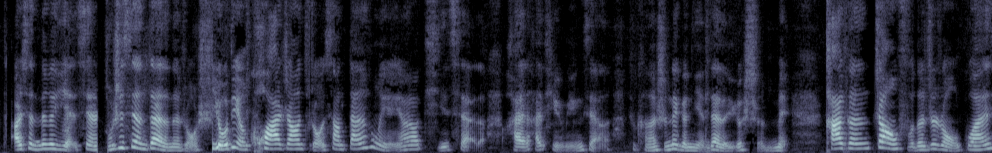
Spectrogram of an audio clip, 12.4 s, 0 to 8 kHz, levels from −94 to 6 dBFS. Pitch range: 180-250 Hz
